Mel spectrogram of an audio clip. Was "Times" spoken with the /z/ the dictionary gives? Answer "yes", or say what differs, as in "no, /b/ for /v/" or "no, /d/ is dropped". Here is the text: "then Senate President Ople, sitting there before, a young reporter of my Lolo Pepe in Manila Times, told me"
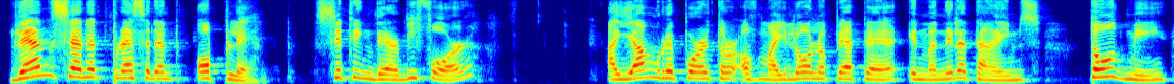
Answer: no, /s/ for /z/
